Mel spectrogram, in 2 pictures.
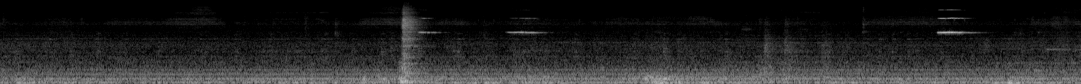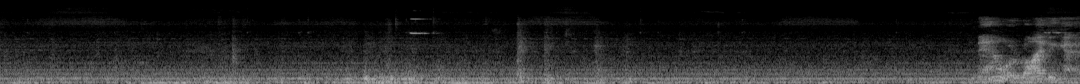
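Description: A Brisbane commuter train at a station, heard from inside: a steady low rumble and ventilation hum, a couple of door chimes and thuds, then the train pulling away with faint wheel squeal, under onboard announcements.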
